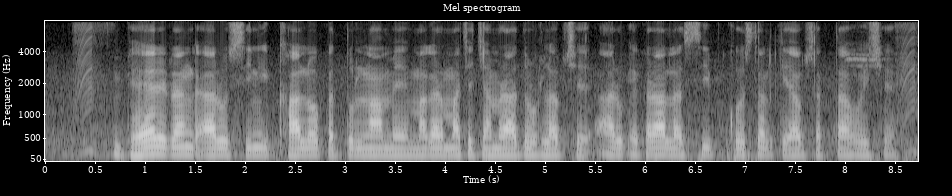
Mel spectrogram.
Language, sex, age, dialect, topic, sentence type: Maithili, male, 25-30, Angika, agriculture, statement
